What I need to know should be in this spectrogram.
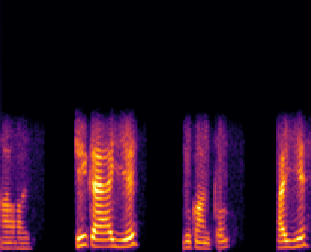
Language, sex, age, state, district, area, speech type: Hindi, female, 60+, Bihar, Madhepura, urban, conversation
